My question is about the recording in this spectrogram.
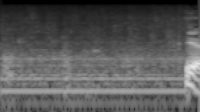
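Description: Steady low electrical mains hum from running bench test equipment, with faint evenly spaced overtones above it.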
